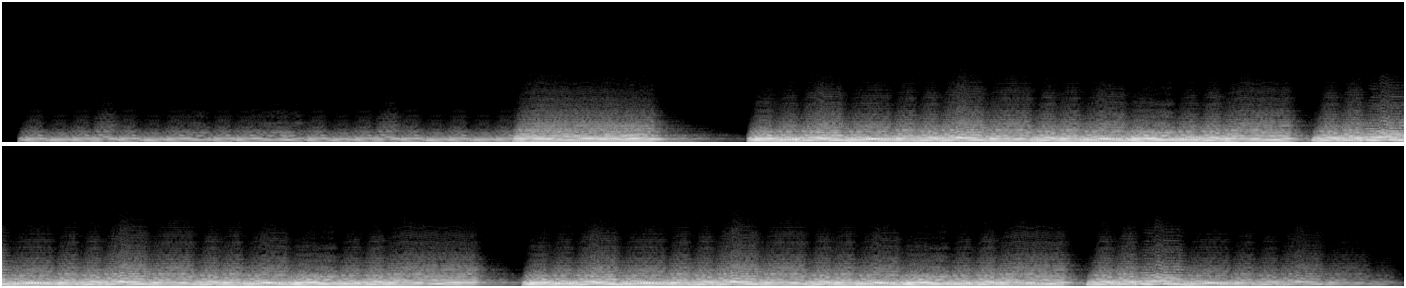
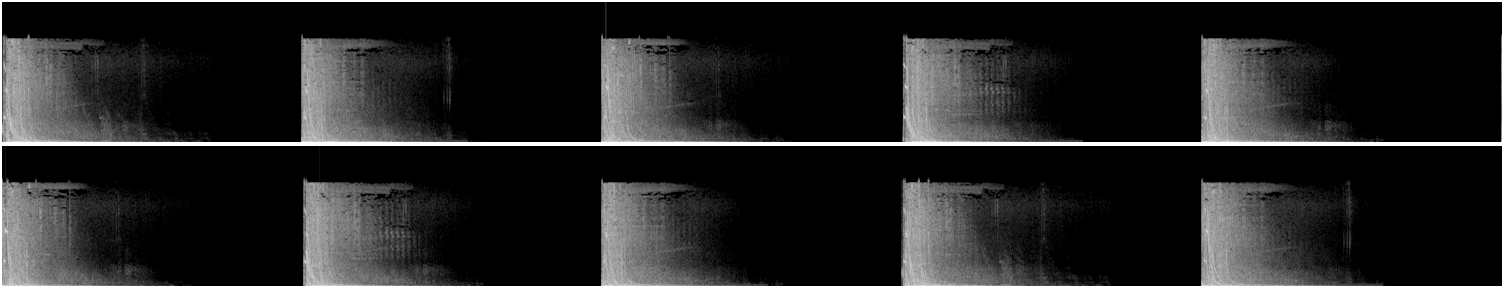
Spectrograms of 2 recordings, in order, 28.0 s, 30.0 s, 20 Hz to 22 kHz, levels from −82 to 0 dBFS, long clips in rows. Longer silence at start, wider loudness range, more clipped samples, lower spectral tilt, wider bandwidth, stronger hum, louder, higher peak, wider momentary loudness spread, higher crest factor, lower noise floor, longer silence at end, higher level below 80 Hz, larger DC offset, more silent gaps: first, 0.15 s vs 0 s; first, 8 LU vs 1 LU; neither; first, -7 dB/octave vs -3 dB/octave; second, 7.8 kHz vs 16.5 kHz; neither; about the same, -17 LUFS vs -16 LUFS; about the same, -2 dBFS vs 0 dBFS; second, 14 LU vs 23 LU; about the same, 16 dB vs 20 dB; second, -49 dBFS vs under -90 dBFS; second, 0.15 s vs 1.95 s; second, -68 dBFS vs -26 dBFS; first, 0.3% vs under 0.1%; second, none vs 14.74-14.78 s, 26.71-26.79 s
